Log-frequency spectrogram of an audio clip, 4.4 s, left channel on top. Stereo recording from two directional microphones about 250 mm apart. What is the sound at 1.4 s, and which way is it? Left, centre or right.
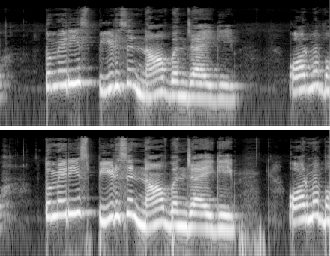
Speech, right.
